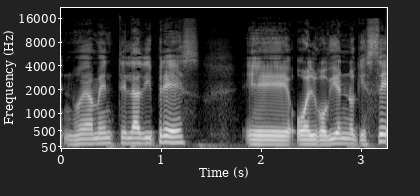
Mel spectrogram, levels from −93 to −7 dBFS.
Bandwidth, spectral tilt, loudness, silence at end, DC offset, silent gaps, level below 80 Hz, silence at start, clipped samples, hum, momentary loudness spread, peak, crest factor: 16 kHz; -5.5 dB/octave; -25 LUFS; 0 s; under 0.1%; none; -56 dBFS; 0.05 s; under 0.1%; none; 7 LU; -10 dBFS; 16 dB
